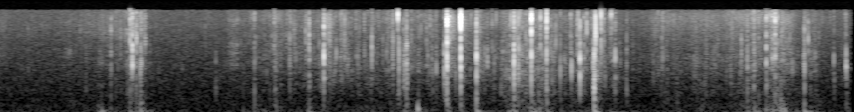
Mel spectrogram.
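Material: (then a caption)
Metallic foil. Long nails tap and scratch an empty, flat pink metallic foil bubble mailer while hands squeeze and crinkle it. Quiet, bright crinkling and crunchy rustles are dotted with sharp, dry clicks that die away instantly. The clicks cluster in a dense burst near the middle of the clip.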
